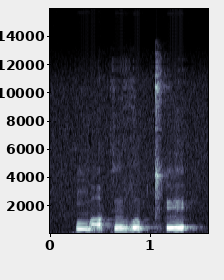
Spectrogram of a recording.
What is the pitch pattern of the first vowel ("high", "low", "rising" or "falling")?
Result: low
